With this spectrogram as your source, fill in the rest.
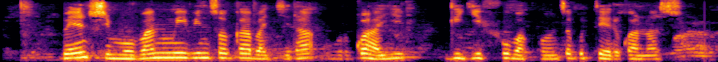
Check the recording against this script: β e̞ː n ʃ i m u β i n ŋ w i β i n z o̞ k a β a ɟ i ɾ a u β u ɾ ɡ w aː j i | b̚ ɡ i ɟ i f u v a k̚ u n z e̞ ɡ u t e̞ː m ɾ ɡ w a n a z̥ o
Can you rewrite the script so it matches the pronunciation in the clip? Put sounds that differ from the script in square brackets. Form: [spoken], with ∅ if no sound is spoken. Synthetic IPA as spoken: β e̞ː n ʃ i m u β [a] n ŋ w i β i n z o̞ [ɡ] a β a ɟ i ɾ a u β u ɾ ɡ w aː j i | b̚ ɡ i ɟ i f u [β] a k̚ [uː] n z e̞ ɡ u t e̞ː [∅] ɾ ɡ w a n a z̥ o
